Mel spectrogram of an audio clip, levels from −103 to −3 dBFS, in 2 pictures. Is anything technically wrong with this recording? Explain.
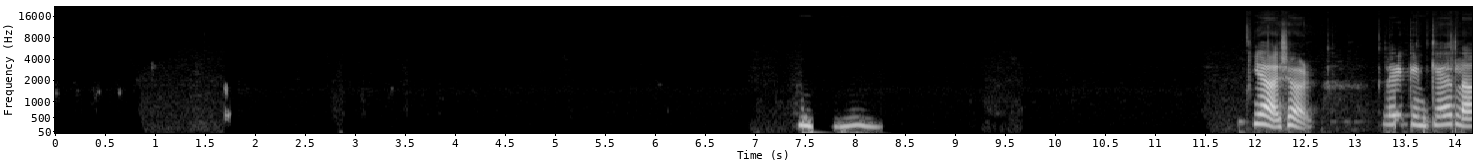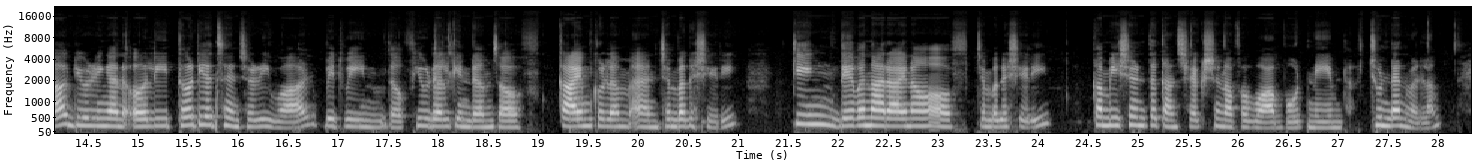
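No, nothing technically wrong can be heard in this speech recording.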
